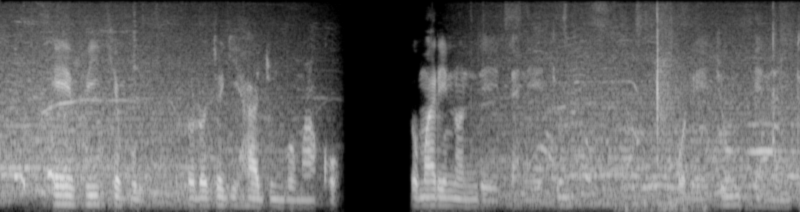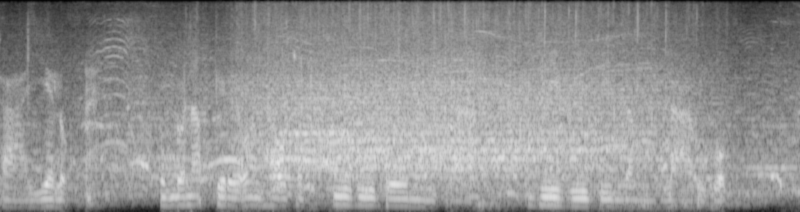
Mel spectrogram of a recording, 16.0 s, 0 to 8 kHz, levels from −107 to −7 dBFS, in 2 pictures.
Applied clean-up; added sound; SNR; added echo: none; Applause / Crowd / Cheering; -4 dB; none.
